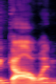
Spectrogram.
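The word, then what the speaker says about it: Gawain: the name of I'm going to say gowin cuz that's how they say it in in the Green Knight and I like that movie so if you say that Ace you're saying it wrong scne you're not entirely wrong I'm just saying it funnily on purpose cuz I think it sounds cooler and possibly more Old English but it might not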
